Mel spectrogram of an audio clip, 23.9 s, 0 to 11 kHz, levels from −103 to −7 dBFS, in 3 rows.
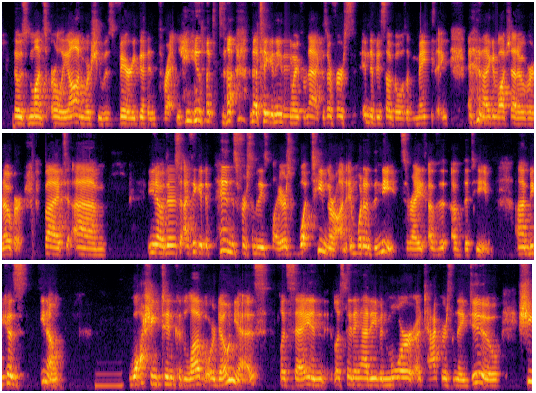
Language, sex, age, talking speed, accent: English, female, 30-49, 215 wpm, American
